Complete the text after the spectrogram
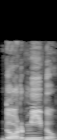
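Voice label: asleep, Spanish, female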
